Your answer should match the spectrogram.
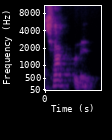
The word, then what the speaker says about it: chocolate: Oh, remember, it's not chocolate. Chocolate. Do not pronounce it O, this O, chocolate. Chocolate. No, not chocolate, chocolate. Chocolate. Chocolate. No. Imagine this one is not there. Chocolate. Yeah, no, imagínate que no está la O ahí, chocolate.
